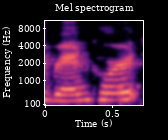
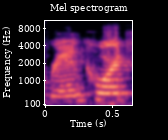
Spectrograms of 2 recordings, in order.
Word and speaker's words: Rancourt: It's actually not pronounced Rancourt. Fun fact, I am French-Canadian from Ontario. So it's actually pronounced Rancourt, but people around here can't roll their R's, so I just go Rancourt, just to make it easier for everybody.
